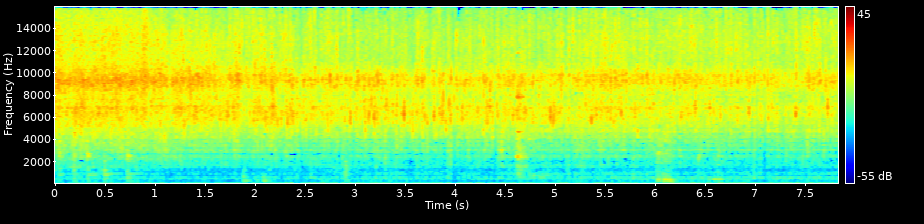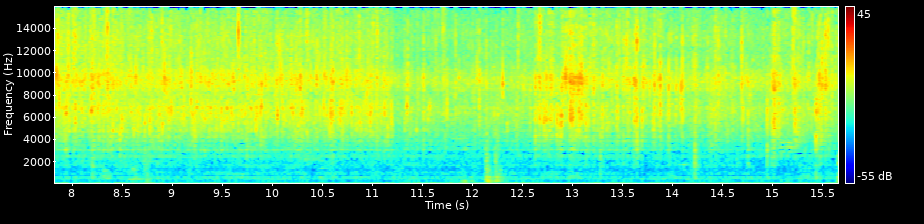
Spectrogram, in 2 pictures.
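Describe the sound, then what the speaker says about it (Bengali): Chopped onions and green chilies stir-frying with spices for beef vegetable khichdi, producing a constant close sizzle with scattered scraping stirs throughout, no speech. "কাটা পেঁয়াজ আর কাঁচামরিচ দিয়ে খুব ভালোভাবে নেড়ে চেড়ে নিচ্ছি, মশলার সঙ্গে একটু ভেজে নিচ্ছি।"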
